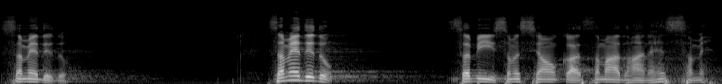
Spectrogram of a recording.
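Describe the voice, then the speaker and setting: A male Jain monk giving a sermon, repeating key phrases and moving between soft low asides and raised, emphatic lines. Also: lively intonation, extremely slow, pauses often, smooth. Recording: long hall reverb.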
